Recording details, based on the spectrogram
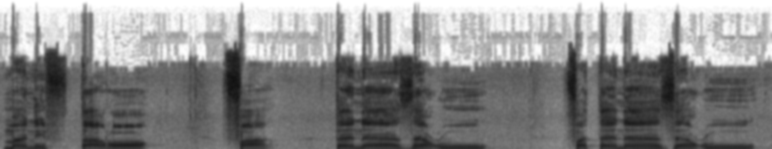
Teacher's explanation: نون کے نیچے زیر ہوگا، اس سے افترا کی فا ساکن کے ساتھ ملایا جائے گا، درمیان میں سے الف یعنی حمزہ کو حذف کریں گے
